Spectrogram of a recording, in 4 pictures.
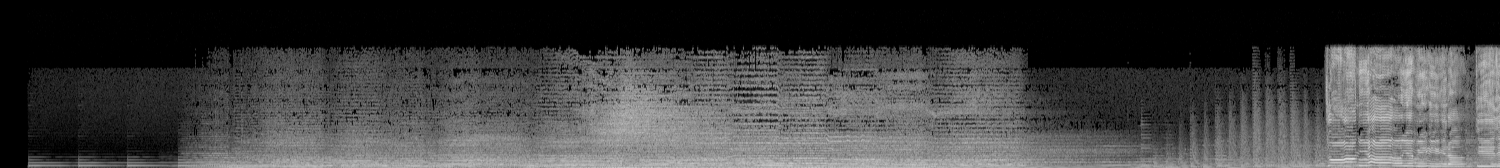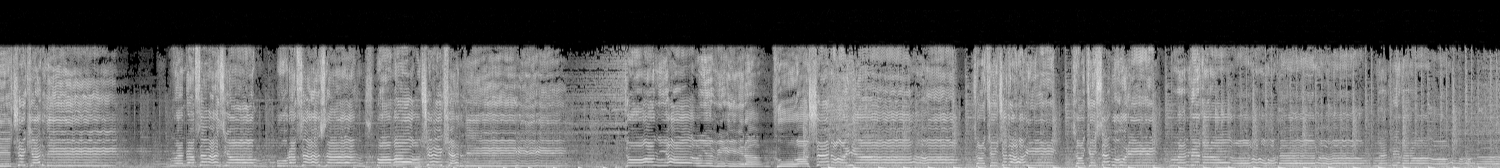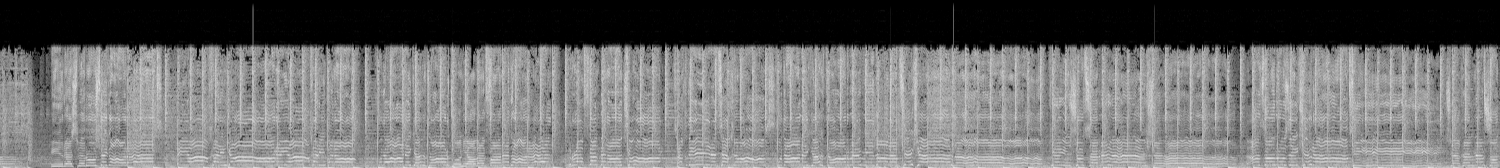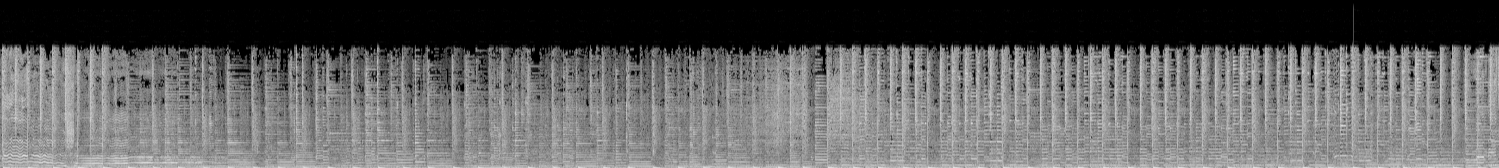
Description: اهنگ احساسی و زیبای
